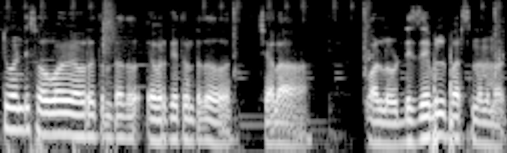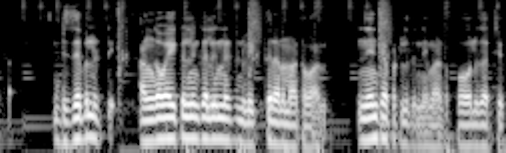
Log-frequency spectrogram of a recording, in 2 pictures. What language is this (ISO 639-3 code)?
tel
